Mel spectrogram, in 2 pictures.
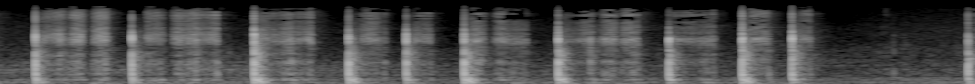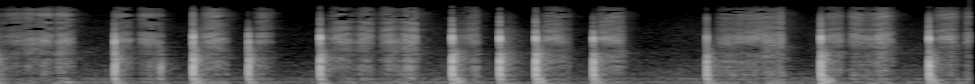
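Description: A hand writes on a large, flat, solid black chalkboard with a yellow chalk stick, making quick scratching strokes. About two dozen sharp, dry taps and scrapes come in an uneven rhythm, with a bright, high edge and a brief lull partway through.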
